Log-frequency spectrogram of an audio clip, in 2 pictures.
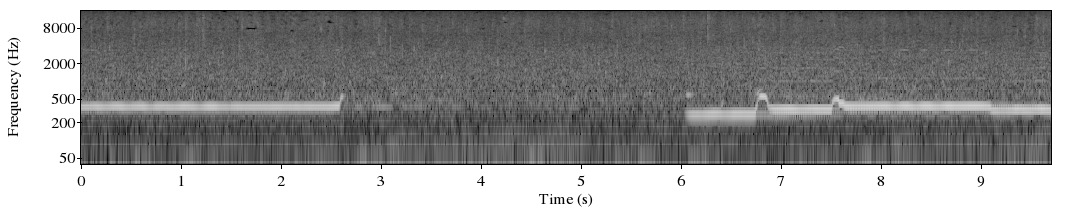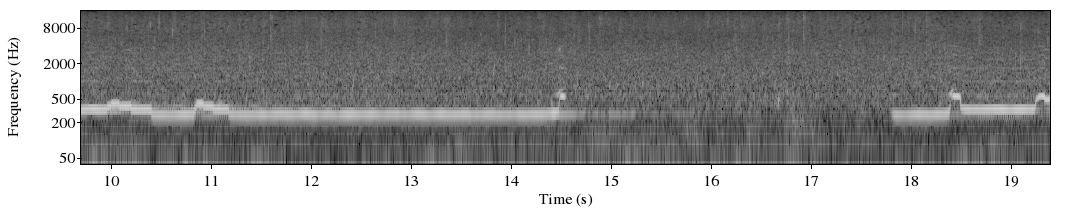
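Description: Native American flute playing slow, held low notes with brief upward grace-note flicks, over a steady hiss of rain and a flowing stream. One long note ends a few seconds in, leaving only the rain and water. A phrase of several notes follows from about a third of the way through to near the three-quarter mark, then another pause before the flute comes back at the very end.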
